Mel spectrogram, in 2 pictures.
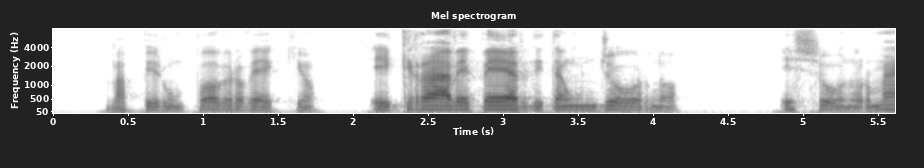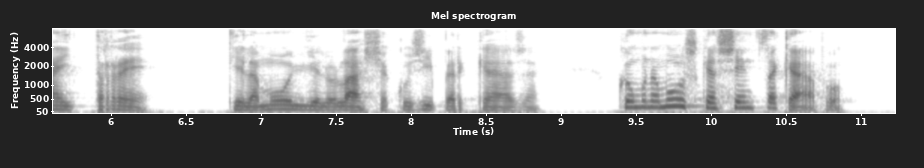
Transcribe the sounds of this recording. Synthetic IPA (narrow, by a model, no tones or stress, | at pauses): mʔa̰pːeɾumpɔːveɾovɛkʲːjo | ɛɡɾaːvepɛrd̪it̪aund͡ʒorno | esoːnoːrmajt̪rɛ | k̟elamoʎːelolaʃːakozipːerkaːza | komeunamoskasɛnt̪saka̰ːpo̰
